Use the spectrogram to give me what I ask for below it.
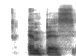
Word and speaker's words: Empis: The name Empis. Pronounce it one more time. Empis. E-M-P-I-S. Empis. Empis. I think. He's like, no, it is MP. It reminds me of the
